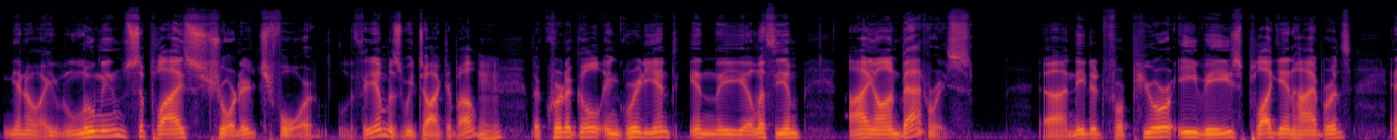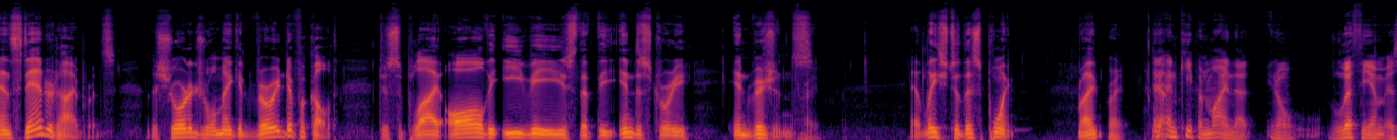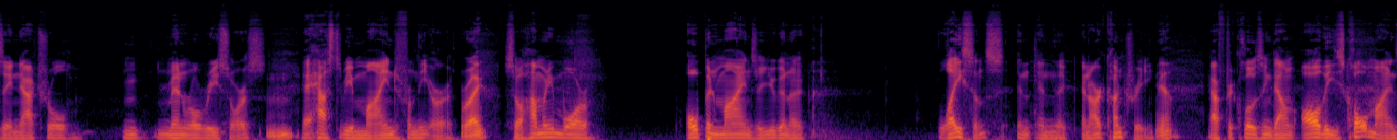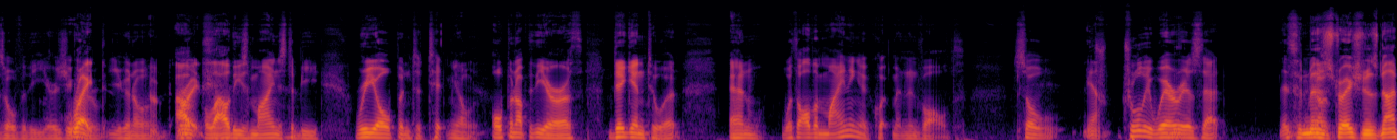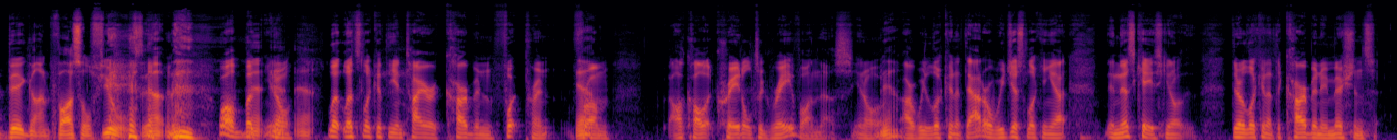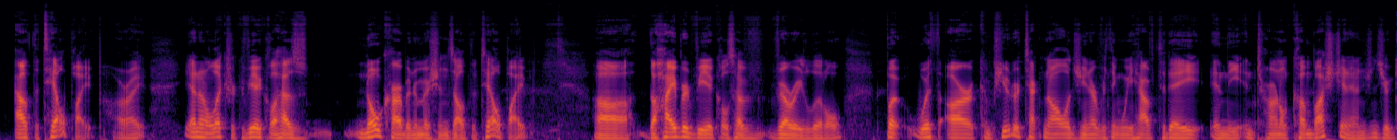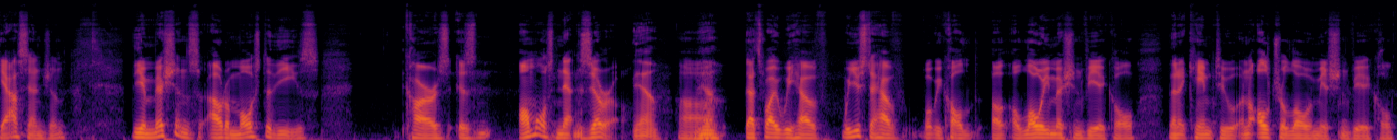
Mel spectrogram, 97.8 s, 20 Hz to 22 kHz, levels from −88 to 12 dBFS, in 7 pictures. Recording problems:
none

